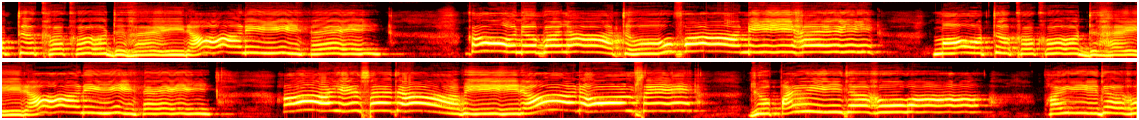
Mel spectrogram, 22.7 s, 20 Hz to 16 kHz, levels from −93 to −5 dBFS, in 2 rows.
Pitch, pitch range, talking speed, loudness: 380 Hz, 320-430 Hz, 60 wpm, -15 LUFS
